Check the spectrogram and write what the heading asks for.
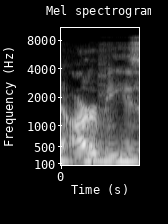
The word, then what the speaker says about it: Arby's: If that's like, true, I was like, man, that's like learning Arby's is really just pronounced the letter R and B's, and the A and Y is silent.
